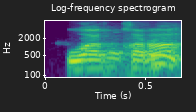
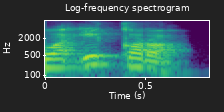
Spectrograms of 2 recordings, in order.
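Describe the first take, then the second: First: The 'wa' runs straight into 'qra' without a vowel. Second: An 'i' vowel is sounded between 'wa' and 'qra'. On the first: The speaker calls it right. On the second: The speaker calls it wrong.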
